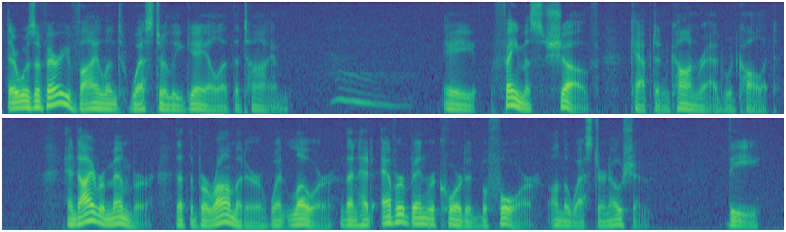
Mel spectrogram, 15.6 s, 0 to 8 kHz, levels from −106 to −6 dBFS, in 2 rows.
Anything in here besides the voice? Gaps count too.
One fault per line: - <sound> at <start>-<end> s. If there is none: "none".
- sigh at 3.2-4.2 s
